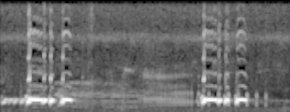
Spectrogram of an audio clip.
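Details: Local zebra dove singing in a small, crystal-clear voice to draw rival doves into song: two loud stuttering phrases of bright coos separated by a quiet gap.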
